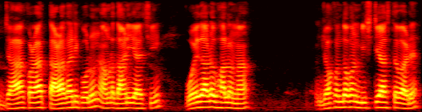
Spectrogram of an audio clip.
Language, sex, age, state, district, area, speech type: Bengali, male, 18-30, West Bengal, Howrah, urban, spontaneous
